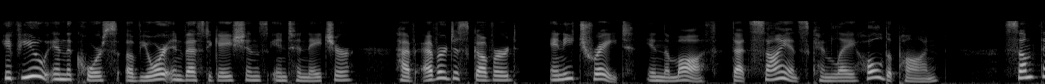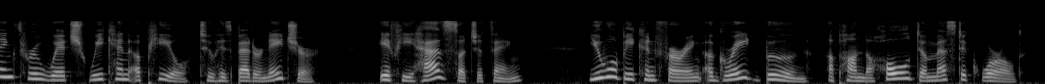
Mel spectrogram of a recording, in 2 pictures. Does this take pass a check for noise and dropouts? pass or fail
pass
